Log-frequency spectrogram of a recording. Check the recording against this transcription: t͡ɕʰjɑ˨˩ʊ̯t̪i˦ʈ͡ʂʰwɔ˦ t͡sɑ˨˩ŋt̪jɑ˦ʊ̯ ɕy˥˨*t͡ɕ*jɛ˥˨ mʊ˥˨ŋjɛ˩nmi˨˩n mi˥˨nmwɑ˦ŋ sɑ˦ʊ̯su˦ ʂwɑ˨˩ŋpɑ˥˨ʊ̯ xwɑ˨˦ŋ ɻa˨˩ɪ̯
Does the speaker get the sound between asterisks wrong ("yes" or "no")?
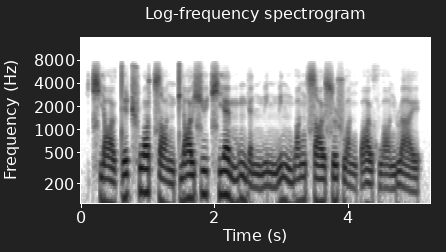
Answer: yes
